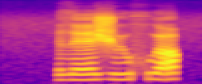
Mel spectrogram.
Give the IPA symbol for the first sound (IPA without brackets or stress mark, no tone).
ð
